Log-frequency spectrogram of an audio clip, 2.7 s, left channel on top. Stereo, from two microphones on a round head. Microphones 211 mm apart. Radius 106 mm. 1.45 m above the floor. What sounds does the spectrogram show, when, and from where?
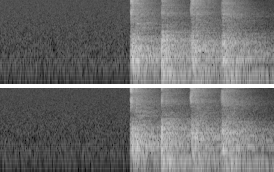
1.3 s running footsteps: 25° right (ahead or behind), 1.8 m; by 2.4 s 35° right (ahead or behind), 3 m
